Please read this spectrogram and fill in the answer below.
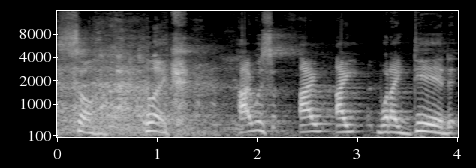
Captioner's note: audience laughter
